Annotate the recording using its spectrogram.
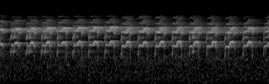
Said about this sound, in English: A number of stewardship programs are coordinating volunteers to help build and put up nest boxes, improve habitat, and monitor how these cool little falcons are doing. Community conservation can be the key to the kestrel's success.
